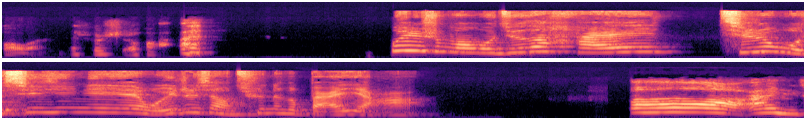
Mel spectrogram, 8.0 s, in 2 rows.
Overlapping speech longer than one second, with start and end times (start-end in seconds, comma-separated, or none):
none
